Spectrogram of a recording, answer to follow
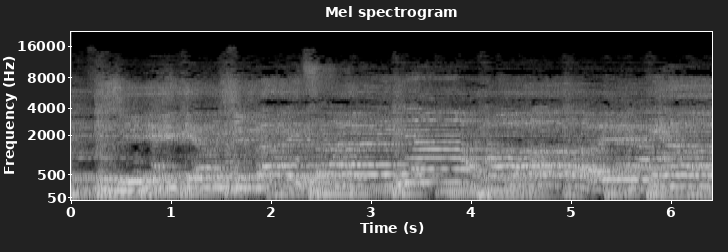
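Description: A man singing a song into a handheld microphone over amplified backing music, karaoke style.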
